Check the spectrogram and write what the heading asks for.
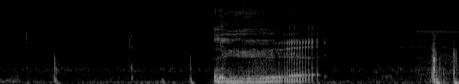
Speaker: I thought while I was here I might as well record another video where I burped because people like it a lot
